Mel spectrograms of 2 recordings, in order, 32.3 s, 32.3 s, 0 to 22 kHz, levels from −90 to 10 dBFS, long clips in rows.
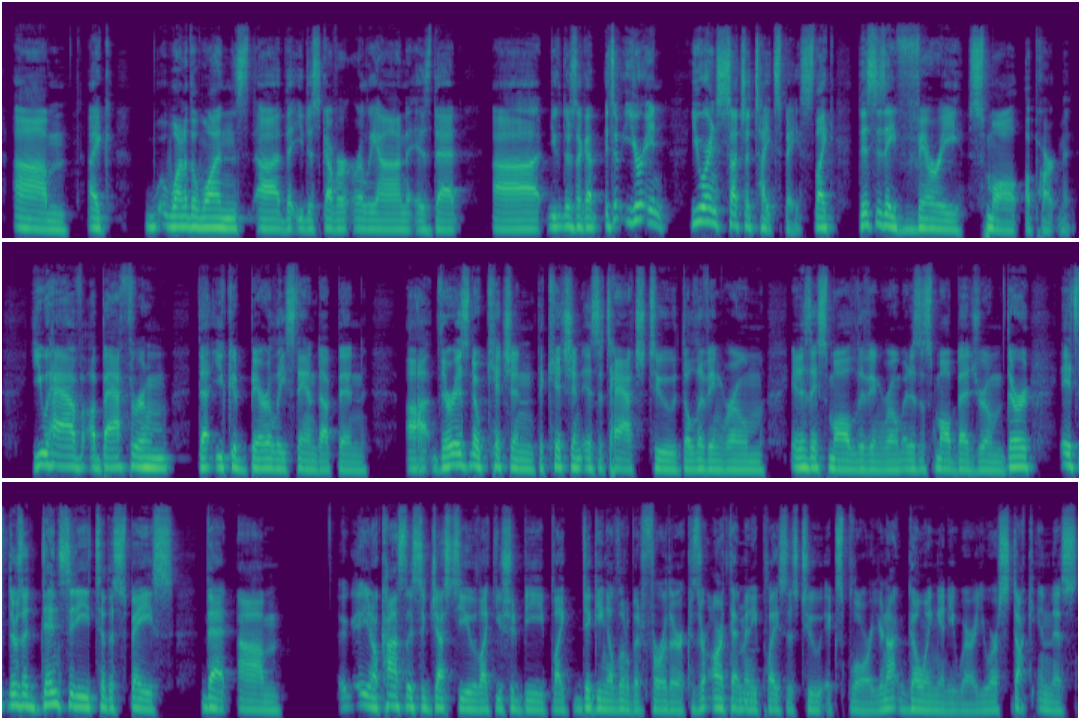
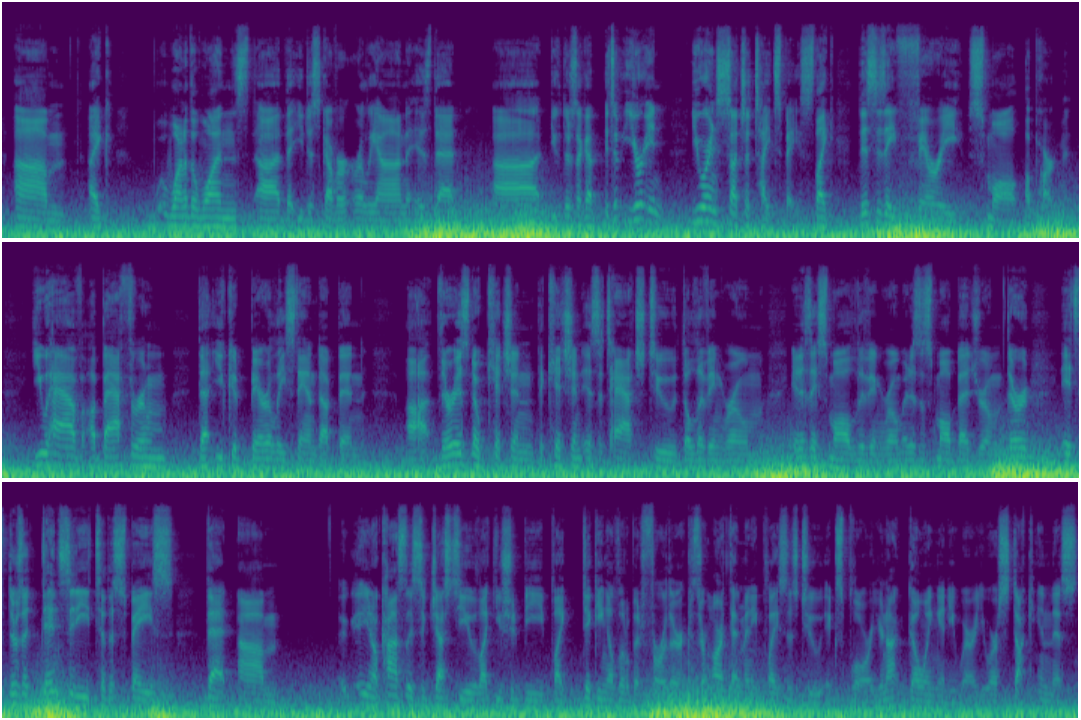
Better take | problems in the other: first | wind noise on the microphone; heavy; 8 dB below the speech

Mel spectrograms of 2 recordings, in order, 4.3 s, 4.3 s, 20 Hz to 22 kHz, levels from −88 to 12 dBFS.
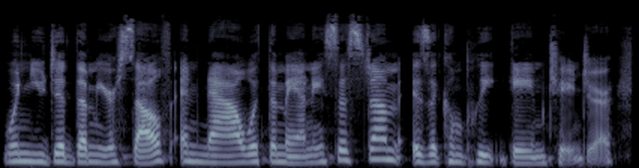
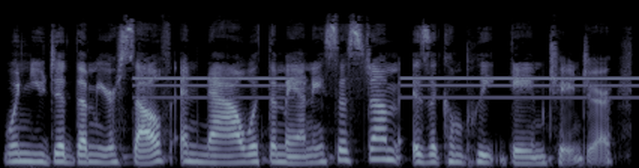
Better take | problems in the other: first | high-pitched whine; loud; from 1 to 2 s and from 2.5 s on; 3 kHz, 10 dB below the speech

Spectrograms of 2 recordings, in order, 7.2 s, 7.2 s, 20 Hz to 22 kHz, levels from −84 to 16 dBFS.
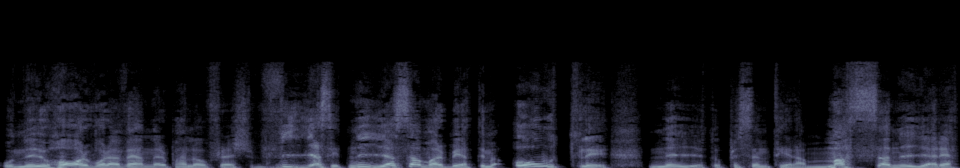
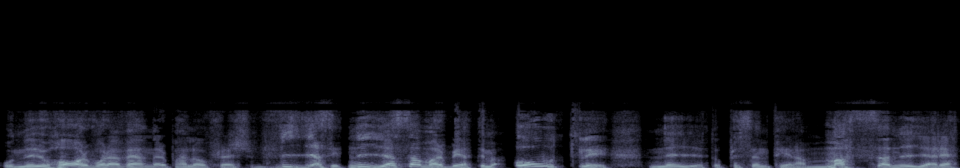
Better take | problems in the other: first | garbled, watery; badly; nothing above 7.5 kHz; slightly in the first

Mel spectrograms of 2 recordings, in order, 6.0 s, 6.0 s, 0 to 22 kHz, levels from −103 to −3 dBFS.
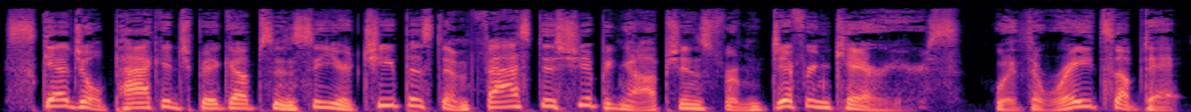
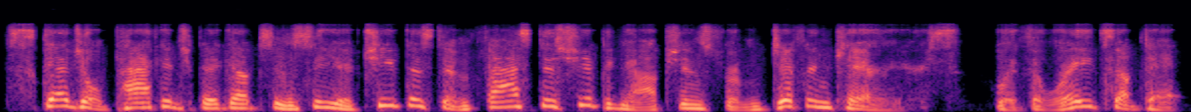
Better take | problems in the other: first | garbled, watery; badly; nothing above 7.5 kHz

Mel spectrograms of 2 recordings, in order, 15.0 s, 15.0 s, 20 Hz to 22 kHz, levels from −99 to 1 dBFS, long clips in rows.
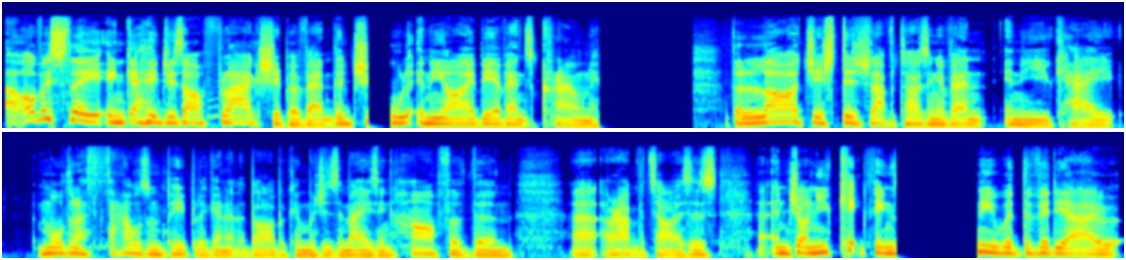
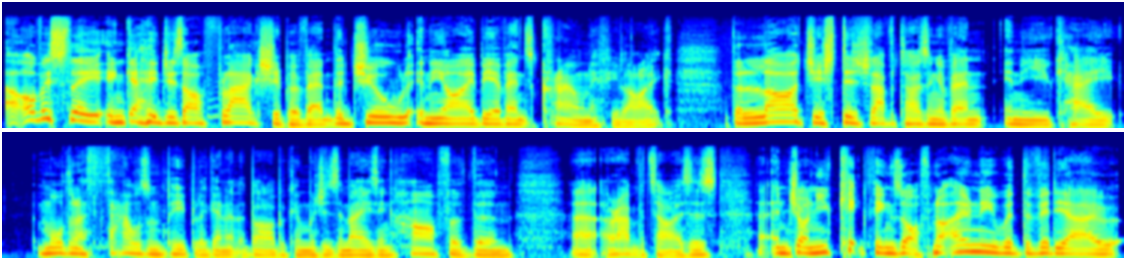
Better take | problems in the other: second | audio cutting out; at 2.5 s, at 4 s for 0.5 s and at 13 s for 0.5 s

